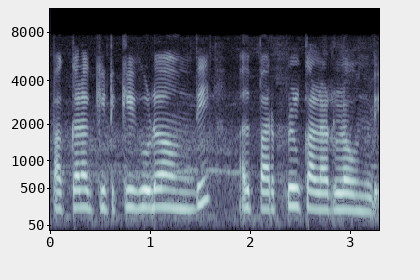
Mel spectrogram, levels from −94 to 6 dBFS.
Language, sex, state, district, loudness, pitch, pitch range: Telugu, female, Telangana, Mahabubabad, -14 LUFS, 235 Hz, 220-240 Hz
